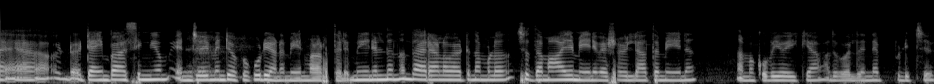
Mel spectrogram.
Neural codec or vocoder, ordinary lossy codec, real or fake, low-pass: none; none; real; 7.2 kHz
